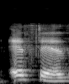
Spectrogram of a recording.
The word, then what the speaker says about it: Estes: It's actress, producer, and writer, Estes. And please forgive me if I pronounce your last name incorrectly.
